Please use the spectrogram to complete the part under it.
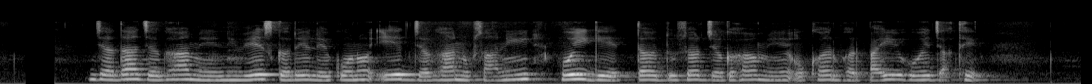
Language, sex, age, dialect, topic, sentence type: Chhattisgarhi, female, 18-24, Northern/Bhandar, banking, statement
